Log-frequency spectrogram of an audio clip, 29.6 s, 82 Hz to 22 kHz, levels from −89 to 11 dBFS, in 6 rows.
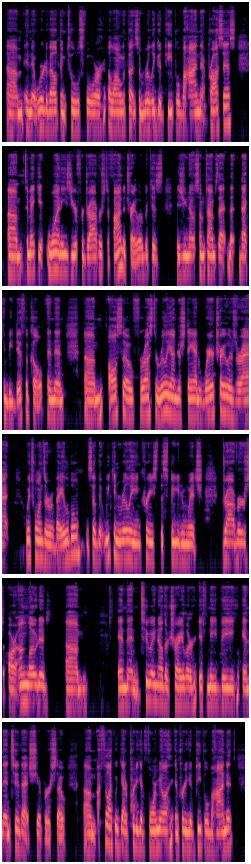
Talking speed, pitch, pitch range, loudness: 205 wpm, 145 Hz, 135-160 Hz, -20 LUFS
